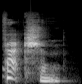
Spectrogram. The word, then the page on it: faction: British English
